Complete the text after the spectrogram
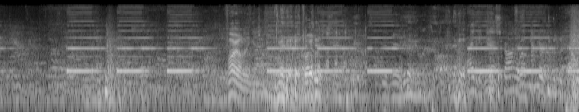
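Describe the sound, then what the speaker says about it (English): A building alarm sounding during a city council meeting in a chamber, a repeating electronic beep pattern in bursts with short pauses, while people keep talking over it. "there seems to be an alarm going off"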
